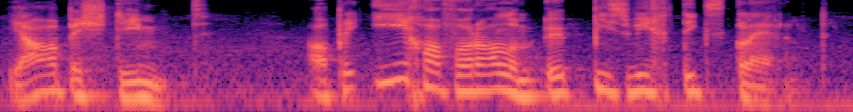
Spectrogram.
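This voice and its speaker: An actor playing an earnest, good-hearted young schoolboy in a children's audio drama. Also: male voice, on the high side, lively intonation, a little slow, fairly bright tone, a little hiss or hum. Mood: earnest, grateful.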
